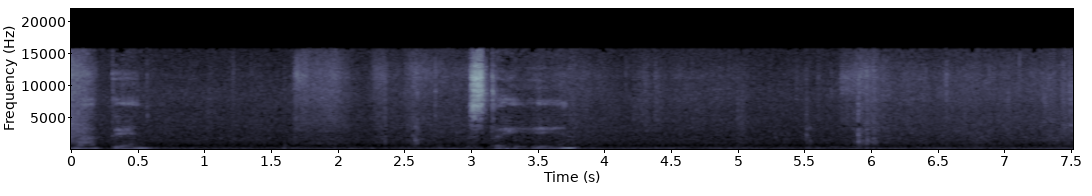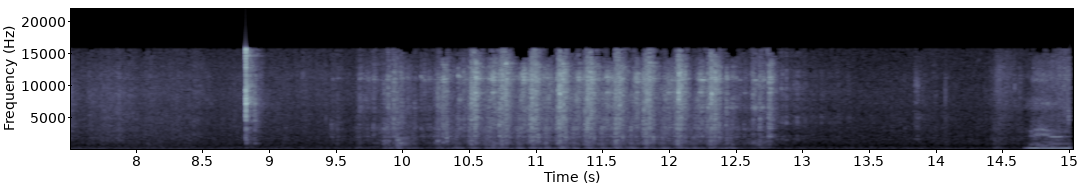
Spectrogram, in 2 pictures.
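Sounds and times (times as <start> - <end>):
sewing machine stitching: 9.7 - 12.9.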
